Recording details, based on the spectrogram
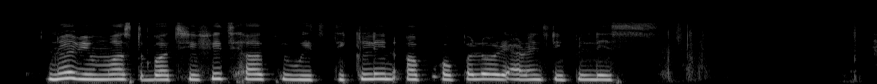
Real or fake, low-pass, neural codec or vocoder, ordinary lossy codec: real; 7.2 kHz; none; none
